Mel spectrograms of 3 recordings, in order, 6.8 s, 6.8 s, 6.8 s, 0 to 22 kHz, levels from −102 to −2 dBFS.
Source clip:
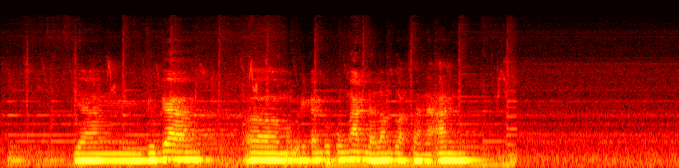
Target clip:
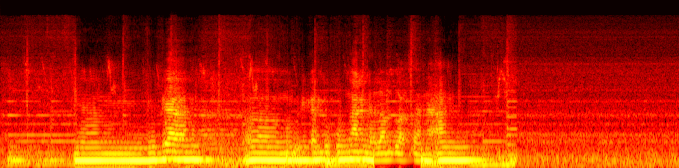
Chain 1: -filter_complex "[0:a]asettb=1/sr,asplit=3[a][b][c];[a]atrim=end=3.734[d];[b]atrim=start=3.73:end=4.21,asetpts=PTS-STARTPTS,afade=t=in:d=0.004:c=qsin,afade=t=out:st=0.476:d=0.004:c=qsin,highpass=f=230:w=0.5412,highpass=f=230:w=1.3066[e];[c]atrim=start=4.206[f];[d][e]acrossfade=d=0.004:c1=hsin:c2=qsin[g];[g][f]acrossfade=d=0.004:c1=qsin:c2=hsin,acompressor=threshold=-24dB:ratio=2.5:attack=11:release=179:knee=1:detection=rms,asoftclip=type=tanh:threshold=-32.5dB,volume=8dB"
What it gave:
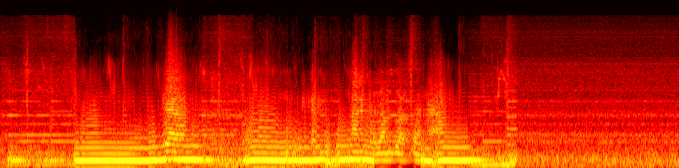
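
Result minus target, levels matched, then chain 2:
soft clip: distortion +6 dB
-filter_complex "[0:a]asettb=1/sr,asplit=3[a][b][c];[a]atrim=end=3.734[d];[b]atrim=start=3.73:end=4.21,asetpts=PTS-STARTPTS,afade=t=in:d=0.004:c=qsin,afade=t=out:st=0.476:d=0.004:c=qsin,highpass=f=230:w=0.5412,highpass=f=230:w=1.3066[e];[c]atrim=start=4.206[f];[d][e]acrossfade=d=0.004:c1=hsin:c2=qsin[g];[g][f]acrossfade=d=0.004:c1=qsin:c2=hsin,acompressor=threshold=-24dB:ratio=2.5:attack=11:release=179:knee=1:detection=rms,asoftclip=type=tanh:threshold=-25.5dB,volume=8dB"

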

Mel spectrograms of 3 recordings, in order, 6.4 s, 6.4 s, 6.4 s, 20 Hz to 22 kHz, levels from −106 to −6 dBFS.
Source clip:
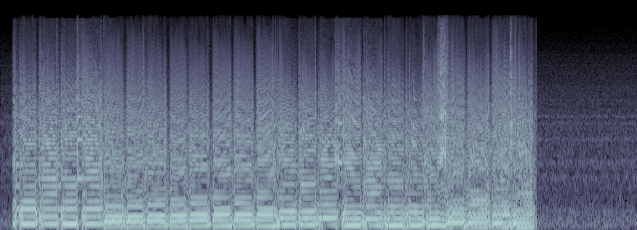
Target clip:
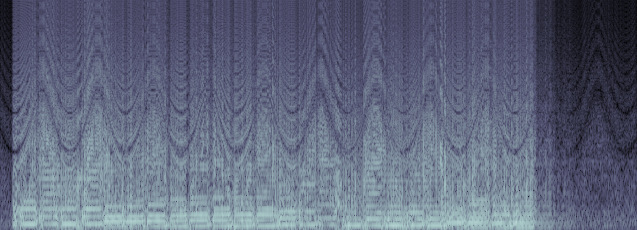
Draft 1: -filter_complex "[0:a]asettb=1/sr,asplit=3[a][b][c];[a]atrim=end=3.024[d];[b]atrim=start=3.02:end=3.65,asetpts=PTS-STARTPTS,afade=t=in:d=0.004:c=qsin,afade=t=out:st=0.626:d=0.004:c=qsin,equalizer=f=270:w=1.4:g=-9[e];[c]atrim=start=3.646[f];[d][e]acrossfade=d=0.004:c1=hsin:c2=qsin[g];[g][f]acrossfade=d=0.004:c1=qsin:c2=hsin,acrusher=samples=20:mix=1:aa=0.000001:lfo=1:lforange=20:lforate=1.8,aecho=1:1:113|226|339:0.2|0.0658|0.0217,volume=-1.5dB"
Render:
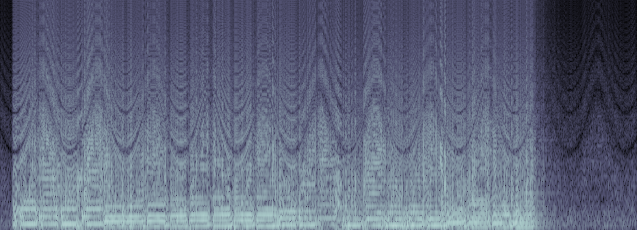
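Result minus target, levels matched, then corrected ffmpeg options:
echo 75 ms early
-filter_complex "[0:a]asettb=1/sr,asplit=3[a][b][c];[a]atrim=end=3.024[d];[b]atrim=start=3.02:end=3.65,asetpts=PTS-STARTPTS,afade=t=in:d=0.004:c=qsin,afade=t=out:st=0.626:d=0.004:c=qsin,equalizer=f=270:w=1.4:g=-9[e];[c]atrim=start=3.646[f];[d][e]acrossfade=d=0.004:c1=hsin:c2=qsin[g];[g][f]acrossfade=d=0.004:c1=qsin:c2=hsin,acrusher=samples=20:mix=1:aa=0.000001:lfo=1:lforange=20:lforate=1.8,aecho=1:1:188|376|564:0.2|0.0658|0.0217,volume=-1.5dB"

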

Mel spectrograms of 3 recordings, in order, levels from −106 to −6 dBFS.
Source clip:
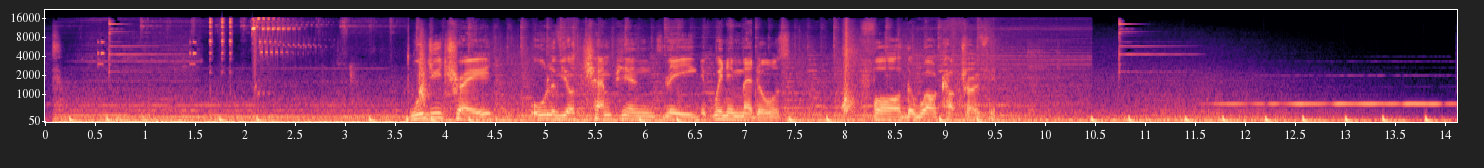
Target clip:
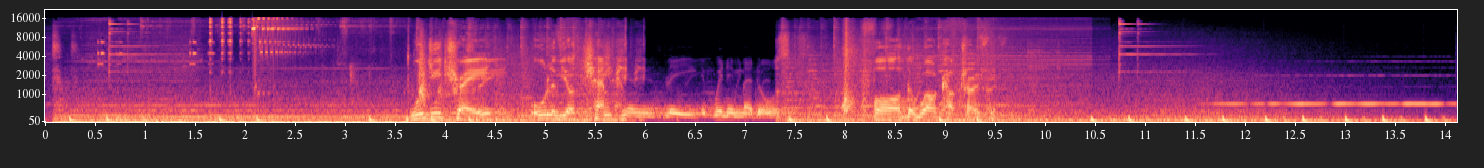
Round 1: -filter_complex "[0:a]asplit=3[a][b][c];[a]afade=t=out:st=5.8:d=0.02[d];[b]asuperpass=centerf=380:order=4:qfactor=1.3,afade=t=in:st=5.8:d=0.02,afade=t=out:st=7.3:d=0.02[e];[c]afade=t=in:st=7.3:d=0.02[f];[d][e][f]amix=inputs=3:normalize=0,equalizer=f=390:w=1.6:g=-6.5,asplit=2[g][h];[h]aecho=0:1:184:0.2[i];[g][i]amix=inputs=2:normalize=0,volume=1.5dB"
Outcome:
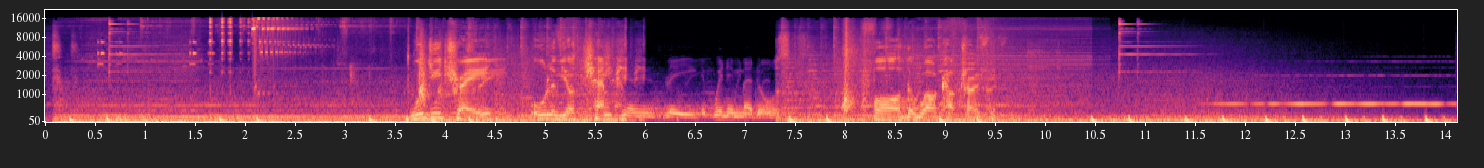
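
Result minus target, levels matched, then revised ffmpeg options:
500 Hz band -3.5 dB
-filter_complex "[0:a]asplit=3[a][b][c];[a]afade=t=out:st=5.8:d=0.02[d];[b]asuperpass=centerf=380:order=4:qfactor=1.3,afade=t=in:st=5.8:d=0.02,afade=t=out:st=7.3:d=0.02[e];[c]afade=t=in:st=7.3:d=0.02[f];[d][e][f]amix=inputs=3:normalize=0,equalizer=f=390:w=1.6:g=2,asplit=2[g][h];[h]aecho=0:1:184:0.2[i];[g][i]amix=inputs=2:normalize=0,volume=1.5dB"

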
